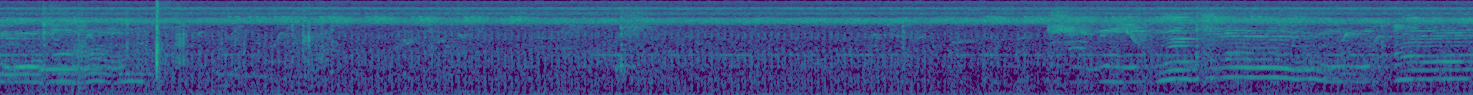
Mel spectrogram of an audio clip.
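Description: Steady high-pitched drone of a chorus of forest insects, with a single sharp click just under a second in.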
